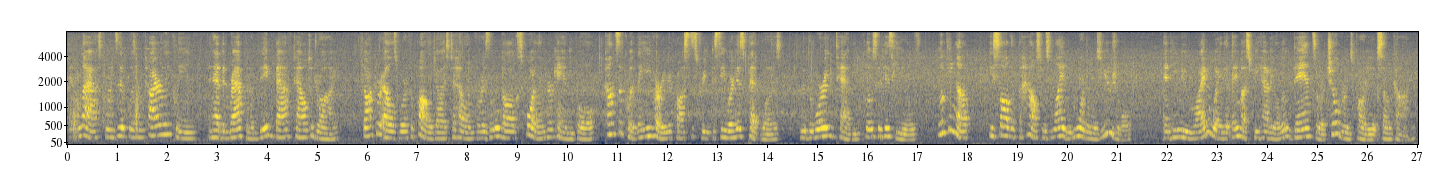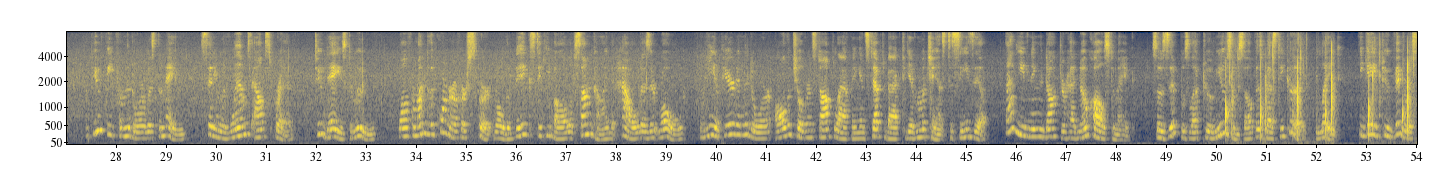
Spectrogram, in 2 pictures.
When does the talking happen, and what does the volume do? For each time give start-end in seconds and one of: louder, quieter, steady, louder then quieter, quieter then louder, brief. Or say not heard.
0.0-53.9 steady.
